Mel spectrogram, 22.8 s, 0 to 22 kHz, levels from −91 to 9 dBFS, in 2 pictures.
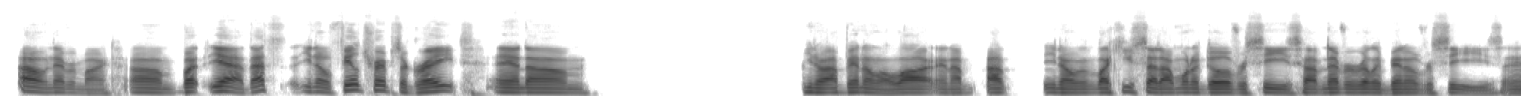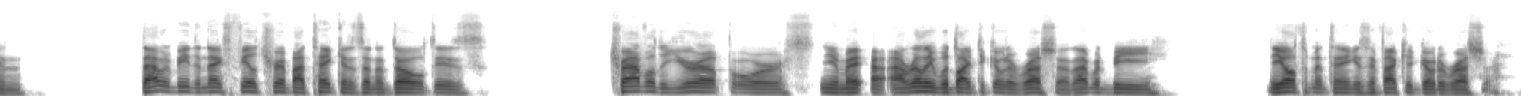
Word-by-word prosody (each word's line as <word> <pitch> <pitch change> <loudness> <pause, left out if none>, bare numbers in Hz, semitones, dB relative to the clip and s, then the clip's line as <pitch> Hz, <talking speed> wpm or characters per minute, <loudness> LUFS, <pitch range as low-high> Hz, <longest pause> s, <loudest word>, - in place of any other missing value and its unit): Oh, 150 -5 +4
never 125 -2 -5
mind. 100 -2 -8
Um, 120 -4 -1
but, 145 +1 +3
yeah, 160 0 +5
that's 185 - 0
th - - -23
you 150 - -7
know, 140 -3 -1
field 180 +7 +1
trips 180 -6 -1
are 135 - -2
great, 145 +8 +2 0.2
and 130 -1 +2
um 120 -4 +1 1.6
you 135 - -4
know, 125 - +3
I've 125 -1 +1
been 135 0 0
on 120 -2 +1
a 100 -1 -1
lot, 115 0 +4
and 110 -1 -4
I've 110 0 -4
I've 120 -1 +2 0.3
you 125 - -6
know, 115 -1 +1
like 125 +2 +1
you 145 - -6
said, 120 -1 +1
I 115 - +5
wanna 120 0 -2
go 120 +1 +4
overseas. 110 0 -3
I've 110 -2 +2
never 120 0 0
really 115 -2 +2
been 110 +2 +1
overseas, 100 -2 -6
and 100 -2 -7 0.9
that 145 +3 +5
would 165 -3 -5
be 155 -1 -3
the 135 - -9
next 145 0 -2
field 150 -5 -1
trip 140 -1 -2
I 130 - +5
take 140 +2 -1
as 125 -1 -4
an 120 -2 -2
adult 115 +1 +1
is 105 -5 -7 0.9
travel 160 0 +3
to 135 - -8
Europe, 140 +2 0
or 115 -3 -3
s 100 - -19
you 130 -1 -2
kn - - -5
may 125 +2 +6
I - - +1
I - - +5
really 150 +4 +5
would 130 -1 -1
like 125 - +5
to - - -10
go 130 -2 -4
to 115 - -1
Russia. 110 -2 0
That 115 +3 0
would 120 -3 -7
be 110 -5 -3 0.8
the 130 - +5
ultimate 130 -3 +2
thing 125 -2 -2
is 115 - -5
if 115 0 -5
I 120 - +5
could 115 -3 -9
go 110 - +1
to 105 - -2
Russia. 105 0 -2
120 Hz, 220 wpm, -24 LUFS, 110-135 Hz, 1.6 s, may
